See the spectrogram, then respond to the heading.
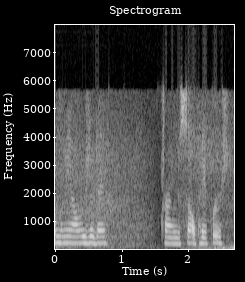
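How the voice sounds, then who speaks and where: A woman talks at a very fast pace in a fairly high, monotone voice with flat intonation. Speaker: street newspaper vendor. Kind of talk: documentary interview.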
